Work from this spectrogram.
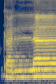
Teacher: Tekan lam bertasydid lalu panjangkan la 4 sampai 5 harokat.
